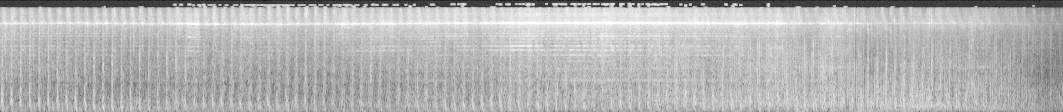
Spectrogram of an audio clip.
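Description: A rusty helicopter's rotor chops in a fast, steady beat with a buzzing hum, growing louder as it approaches over several seconds, then briefly dropping off at the very end.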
